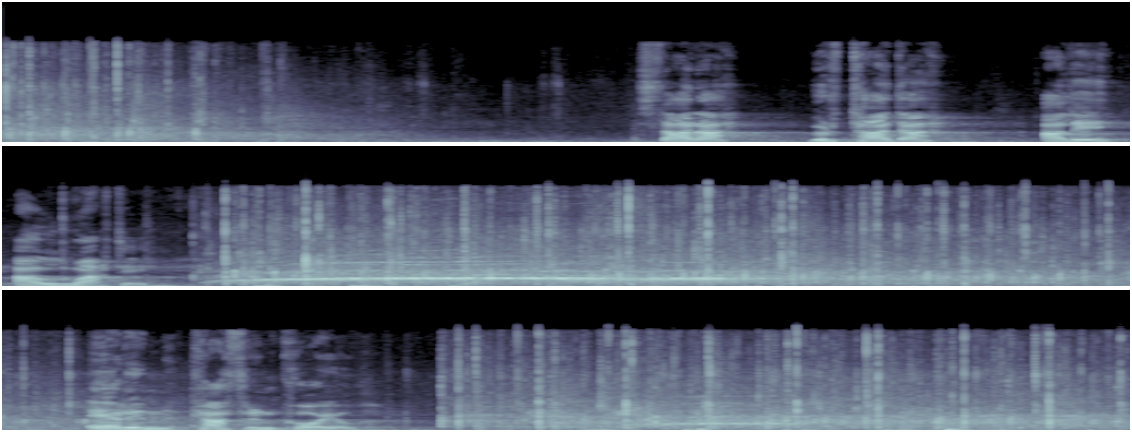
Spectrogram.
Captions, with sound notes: Sara Murtadha Ali Al Lawati. (AUDIENCE CHEERS) Erin Catherine Coyle. (AUDIENCE APPLAUDS)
